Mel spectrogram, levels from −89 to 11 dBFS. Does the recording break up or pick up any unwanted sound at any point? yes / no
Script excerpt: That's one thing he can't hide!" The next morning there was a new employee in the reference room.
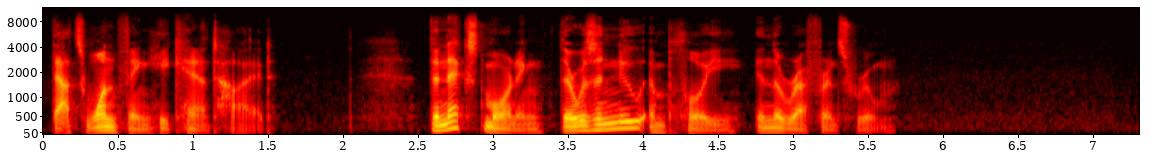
no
